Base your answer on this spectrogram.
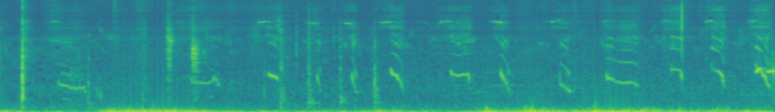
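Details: Nine-week-old chocolate cockapoo puppies from a home-bred litter give rapid high whimpers and yips, several a second with many short hooked squeals overlapping, above low thumping rumble.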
